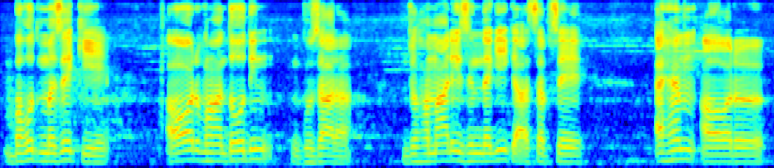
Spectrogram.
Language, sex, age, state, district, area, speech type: Urdu, male, 18-30, Uttar Pradesh, Saharanpur, urban, spontaneous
